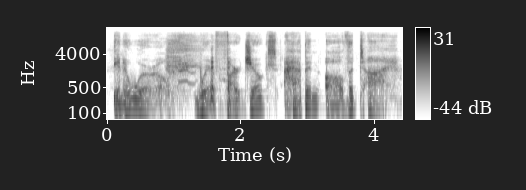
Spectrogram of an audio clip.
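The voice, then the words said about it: Movie trailer announcer voice. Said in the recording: “That was your announcer voice.”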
